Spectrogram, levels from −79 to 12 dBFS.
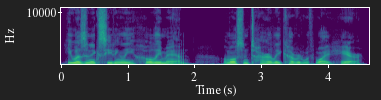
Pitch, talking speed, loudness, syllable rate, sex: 115 Hz, 155 wpm, -18 LUFS, 5.8 syllables/s, male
